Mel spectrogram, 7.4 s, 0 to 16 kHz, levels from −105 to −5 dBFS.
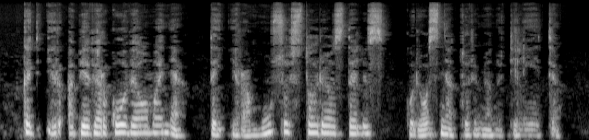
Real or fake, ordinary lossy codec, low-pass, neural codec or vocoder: real; AAC, 48 kbps; 14.4 kHz; none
